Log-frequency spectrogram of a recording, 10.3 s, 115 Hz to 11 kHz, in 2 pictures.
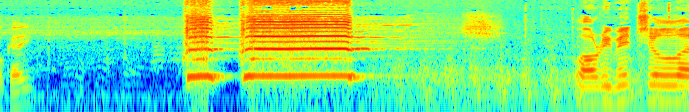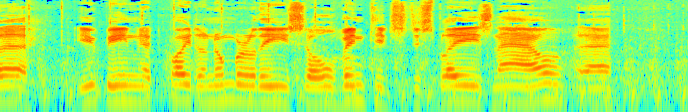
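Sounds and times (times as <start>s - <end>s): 
speech: 0.0s - 0.4s, 3.0s - 10.0s
low mechanical rumble: 0.0s - 10.3s
steam whistle blasts from a vintage engine: 1.4s - 3.2s.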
